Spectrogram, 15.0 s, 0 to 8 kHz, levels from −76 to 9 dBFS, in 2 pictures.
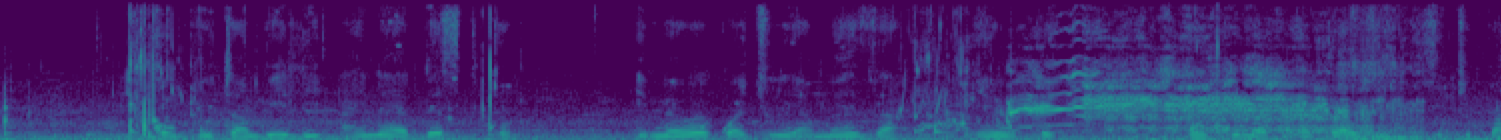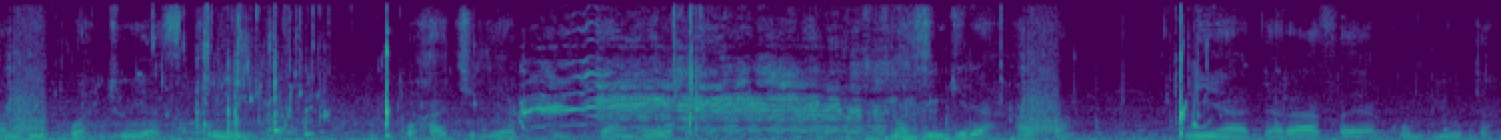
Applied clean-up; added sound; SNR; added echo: none; Ocean + Livestock, farm animals, working animals; -2 dB; none.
